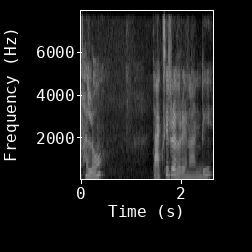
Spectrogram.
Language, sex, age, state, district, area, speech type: Telugu, female, 18-30, Andhra Pradesh, Palnadu, urban, spontaneous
